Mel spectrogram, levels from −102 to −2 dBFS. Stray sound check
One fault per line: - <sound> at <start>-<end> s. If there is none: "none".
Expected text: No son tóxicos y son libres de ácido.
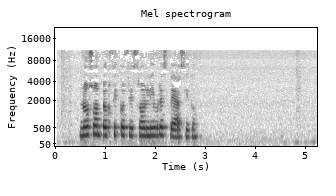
none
